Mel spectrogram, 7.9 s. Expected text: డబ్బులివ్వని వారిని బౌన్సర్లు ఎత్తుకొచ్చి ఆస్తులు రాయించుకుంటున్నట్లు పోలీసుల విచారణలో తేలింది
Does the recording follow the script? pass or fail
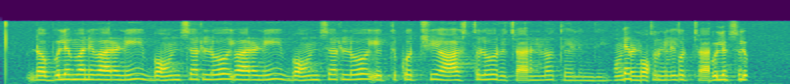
fail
